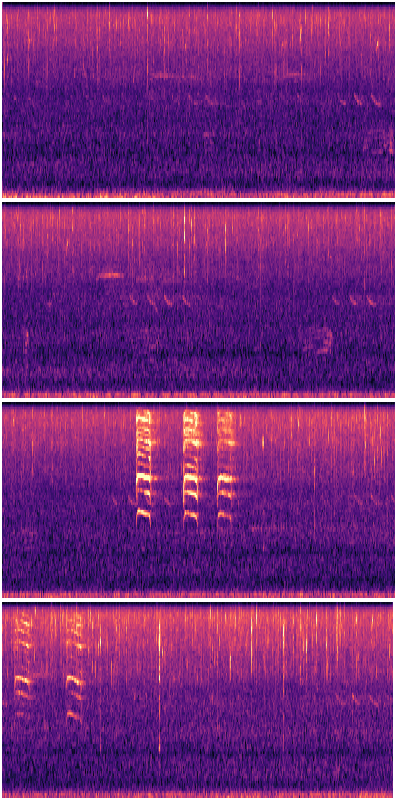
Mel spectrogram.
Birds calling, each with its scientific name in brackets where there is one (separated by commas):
Red-winged Blackbird (Agelaius phoeniceus), Canada Goose (Branta canadensis), Tufted Titmouse (Baeolophus bicolor), Blue Jay (Cyanocitta cristata)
